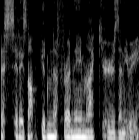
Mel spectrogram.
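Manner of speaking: said low, as an aside. Leaning over to say a line to pi: low voice under breath. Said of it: "just kinda a little low under my breath".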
